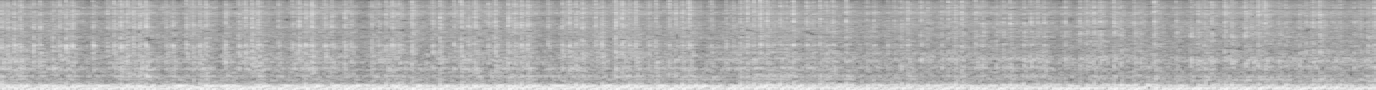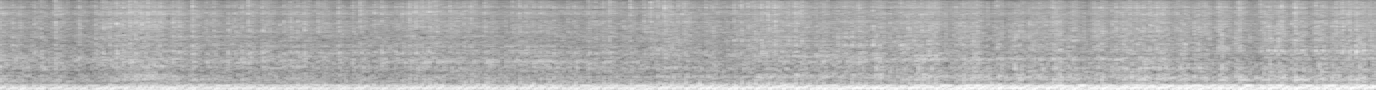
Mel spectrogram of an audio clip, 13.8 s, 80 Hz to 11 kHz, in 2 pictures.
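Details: Dodge Caliber SRT4 four-cylinder just after Precision 6266 turbo install with coated manifold and new gasket, first start, warming at idle: loud steady idle, even beat, slight rev rise near the end, no misses or knocks; new tune still needed.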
